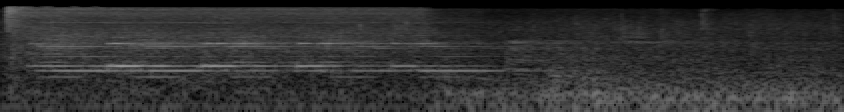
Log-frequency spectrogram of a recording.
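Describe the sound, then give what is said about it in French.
A crowded morning subway train ride in Seoul, South Korea: a sustained melodic chime rings over steady rumbling for a couple of seconds, then gives way to loud, continuous rolling train noise. “Le matin, en plein cœur de Séoul, les transports sont souvent trop bondés pour réussir à sauter dans une rame de métro ou un bus.”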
